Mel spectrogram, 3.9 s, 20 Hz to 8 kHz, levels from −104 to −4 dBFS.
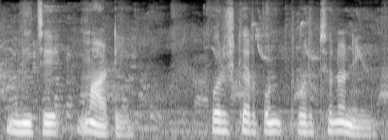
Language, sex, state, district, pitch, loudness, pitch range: Bengali, male, West Bengal, Alipurduar, 140 Hz, -17 LUFS, 130-150 Hz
